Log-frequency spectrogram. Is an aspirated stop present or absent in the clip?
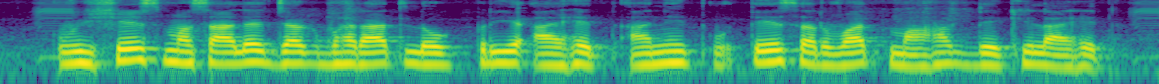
present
